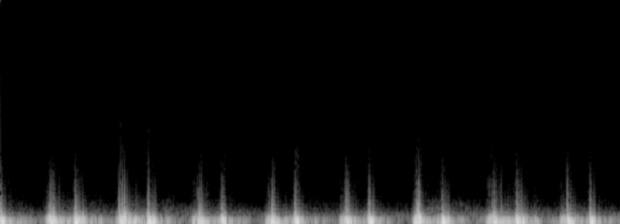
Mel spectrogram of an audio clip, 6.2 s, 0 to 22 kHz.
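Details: Real heartbeat of a medically fit person recorded with multiple precision contact microphones: steady lub-dub at about 80 a minute, clear paired sounds with no extra noises; normal heart sounds.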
